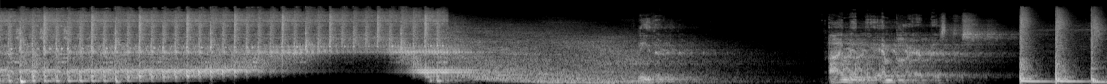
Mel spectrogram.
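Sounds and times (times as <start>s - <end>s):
processed voice sample: 6.4s - 7.1s, 8.2s - 9.9s.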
